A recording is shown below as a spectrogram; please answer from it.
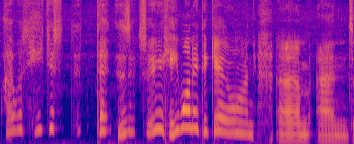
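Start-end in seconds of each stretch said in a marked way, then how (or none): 0.1-3.8 put-on small, high, timid child voice; Hero Boy. Boy explaining himself to the conductor, high soft stammer. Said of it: "the Hero Boy's like".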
